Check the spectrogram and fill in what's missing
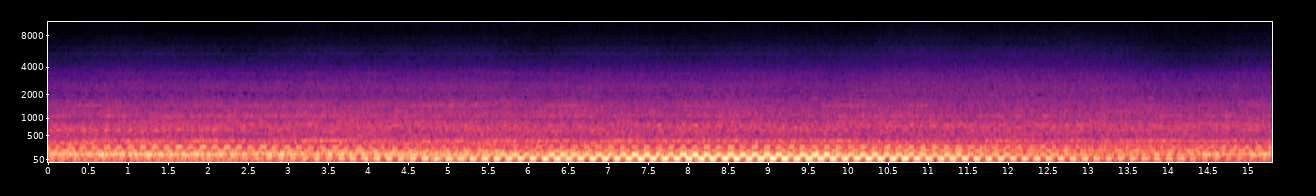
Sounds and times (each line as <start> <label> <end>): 0.0 engine 15.3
